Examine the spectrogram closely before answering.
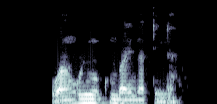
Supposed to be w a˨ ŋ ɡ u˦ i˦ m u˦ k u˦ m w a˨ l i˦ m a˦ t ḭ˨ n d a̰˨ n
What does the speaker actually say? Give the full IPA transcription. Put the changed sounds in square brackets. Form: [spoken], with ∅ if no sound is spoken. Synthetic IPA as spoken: w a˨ ŋ ɡ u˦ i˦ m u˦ k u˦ m [b] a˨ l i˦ [n] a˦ t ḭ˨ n d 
